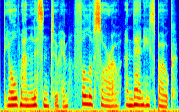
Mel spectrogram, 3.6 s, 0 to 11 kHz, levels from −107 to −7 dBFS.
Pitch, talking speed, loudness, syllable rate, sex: 195 Hz, 220 wpm, -19 LUFS, 5.3 syllables/s, female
